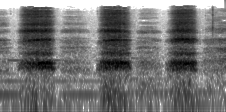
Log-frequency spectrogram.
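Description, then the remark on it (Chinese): A little dog sitting with its tongue hanging out, panting heavily after running back and forth barking: three loud, breathy huffs in a steady, slow rhythm, each a rough rush of air with short pauses between, and no talking. “后来呢，小狗退了好远好远，坐下来，把舌头啊挂在嘴的外面，喘着大气，”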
